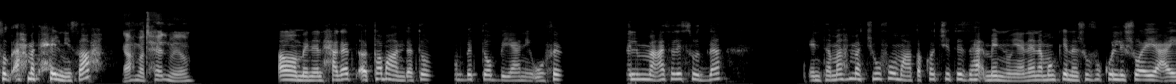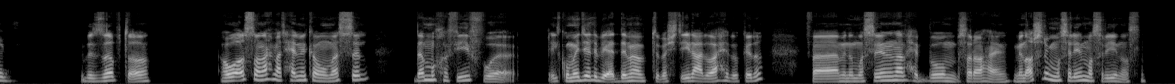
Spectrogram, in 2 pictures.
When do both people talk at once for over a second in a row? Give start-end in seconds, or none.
none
